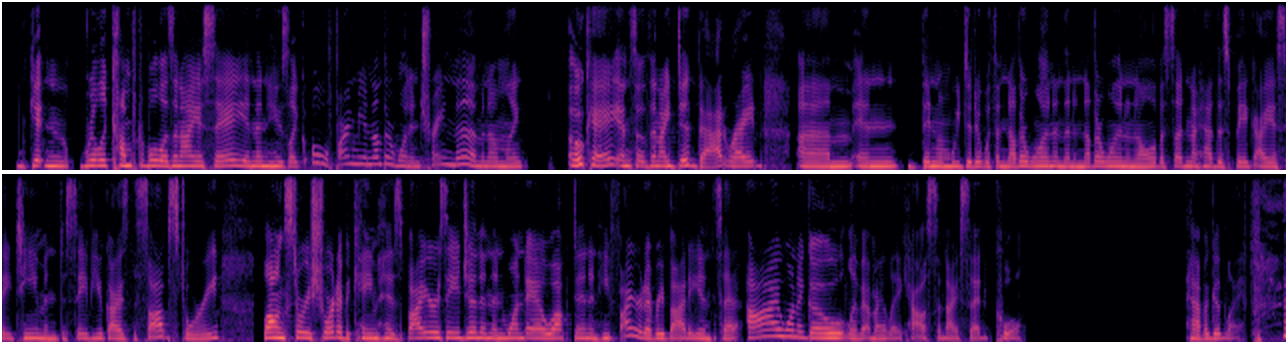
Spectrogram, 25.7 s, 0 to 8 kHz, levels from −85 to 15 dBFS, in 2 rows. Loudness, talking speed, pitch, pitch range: -29 LUFS, 235 wpm, 220 Hz, 210-240 Hz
